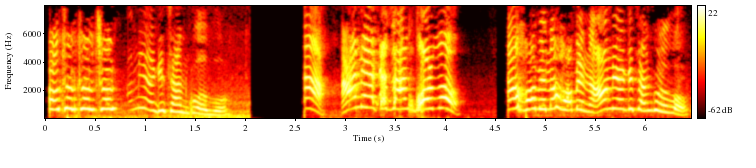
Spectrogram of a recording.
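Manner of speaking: put-on high, insistent childish squabble; both kids shout to go first; squabbling siblings. Two siblings fighting to bathe first, high insistent squabble.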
